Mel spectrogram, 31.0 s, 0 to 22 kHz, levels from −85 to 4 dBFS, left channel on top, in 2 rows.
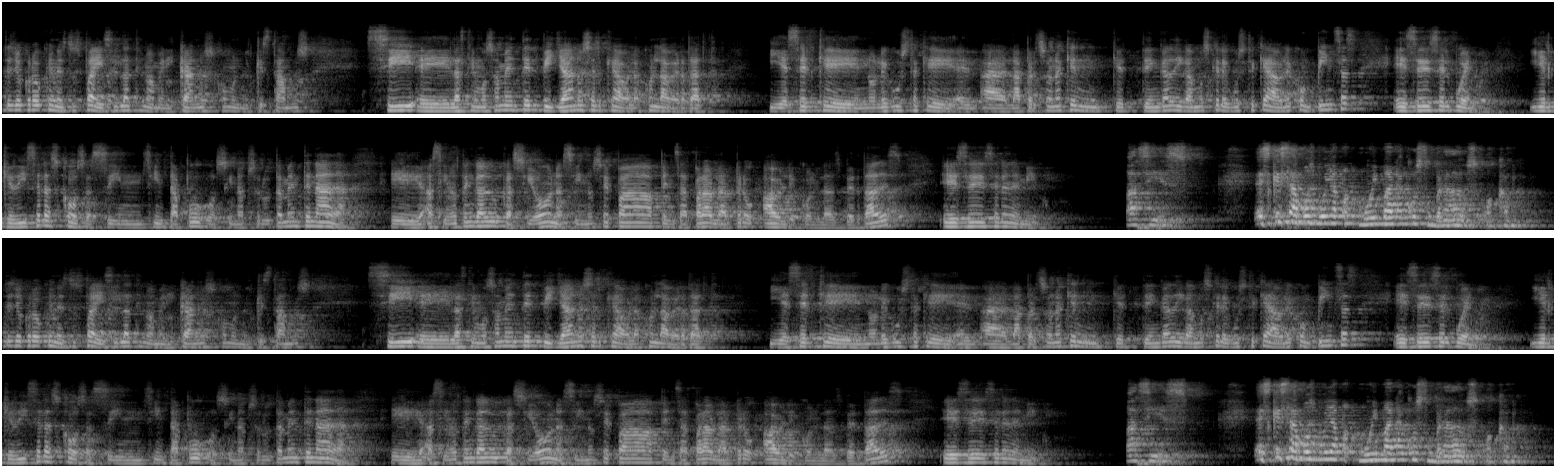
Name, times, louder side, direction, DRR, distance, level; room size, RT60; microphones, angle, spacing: voice 1, 0.0-3.3 3.7-7.0 7.7-14.8 15.3-19.0 19.4-24.5 24.9-25.9, left 2 dB, 50° left, 2 dB, 1.7 m, -30 dB
voice 2, 26.8-27.3 27.8-30.6, left 1 dB, 5° left, -5 dB, 7.1 m, -26 dB
29.5 x 19.0 x 7.0 m, 1.1 s
head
